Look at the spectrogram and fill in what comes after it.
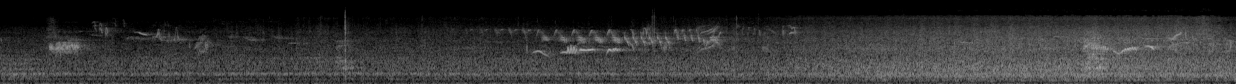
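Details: Natural honey bee swarm being moved into a reed-and-wood trunk hive at a teaching apiary, Villa le Bosquet; continuous buzzing drone that swells toward the end, with scattered bird whistles and chirps over it.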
